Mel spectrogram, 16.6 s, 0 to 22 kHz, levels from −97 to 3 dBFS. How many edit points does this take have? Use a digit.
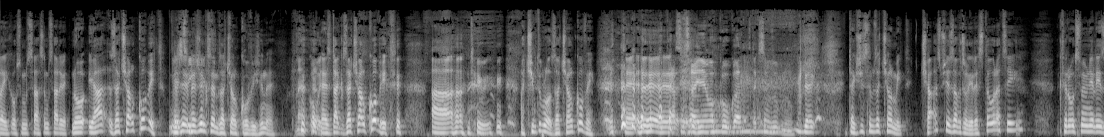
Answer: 1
